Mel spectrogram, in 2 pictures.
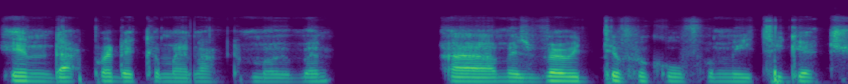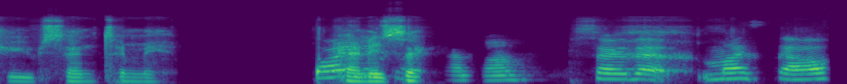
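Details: Adult man born six months premature with undeveloped airways, emergency surgery at birth and two years in an incubator, living long-term with a tracheostomy tube; prematurity heavily affected his vocal cords; tracheostomy voice.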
